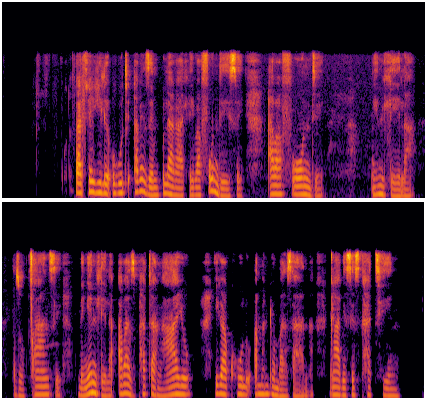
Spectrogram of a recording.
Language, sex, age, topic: North Ndebele, male, 36-49, health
